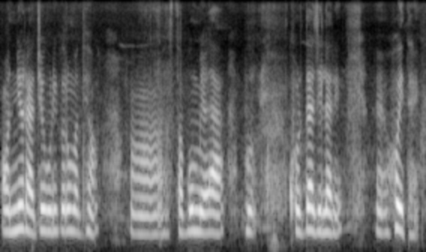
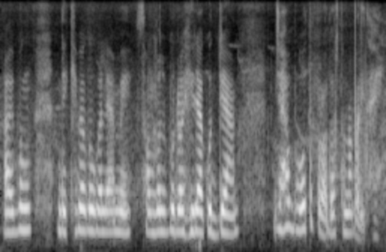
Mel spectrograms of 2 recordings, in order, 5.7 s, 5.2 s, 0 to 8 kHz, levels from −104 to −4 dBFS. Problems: none marked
